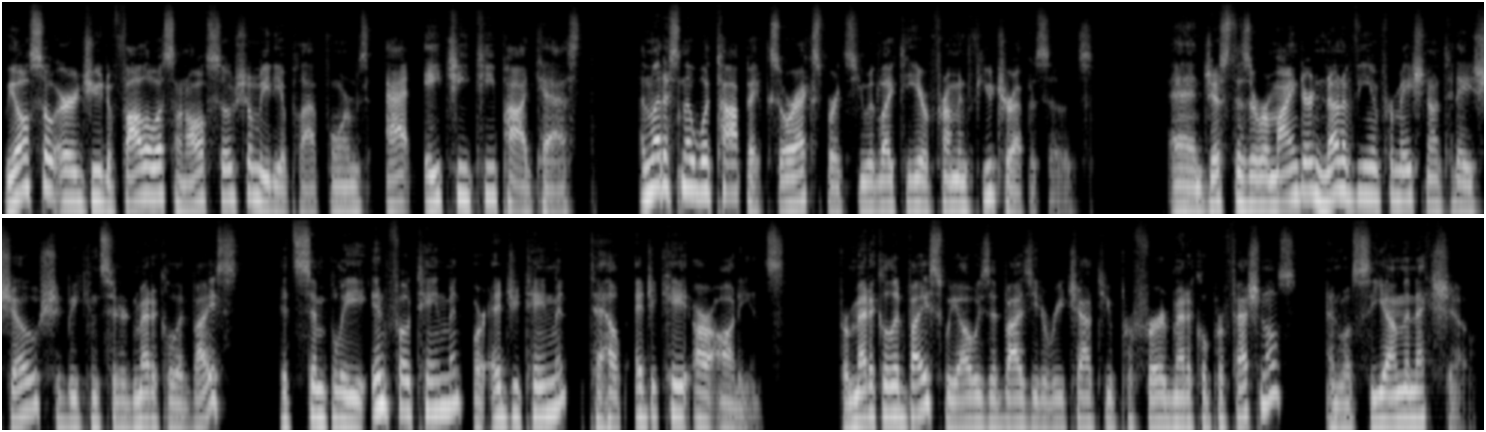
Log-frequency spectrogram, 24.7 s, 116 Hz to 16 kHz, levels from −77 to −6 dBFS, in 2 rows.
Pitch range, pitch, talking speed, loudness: 120-165 Hz, 135 Hz, 200 wpm, -26 LUFS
